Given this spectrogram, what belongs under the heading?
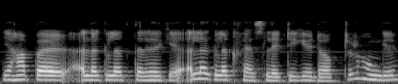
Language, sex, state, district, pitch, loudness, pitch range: Hindi, female, Bihar, Katihar, 205 Hz, -16 LUFS, 190-215 Hz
